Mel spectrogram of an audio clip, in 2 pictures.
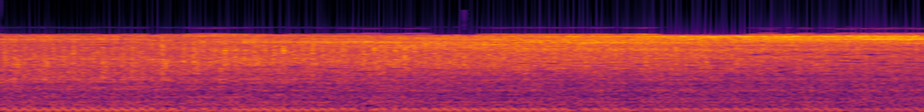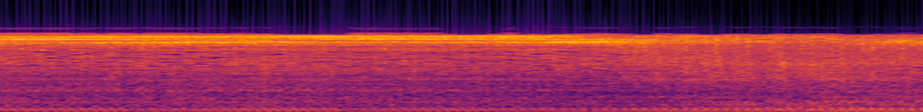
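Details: Engine at idle; a steady, airy hiss rides over an even idle and never changes, something leaking air or vacuum, source not found.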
